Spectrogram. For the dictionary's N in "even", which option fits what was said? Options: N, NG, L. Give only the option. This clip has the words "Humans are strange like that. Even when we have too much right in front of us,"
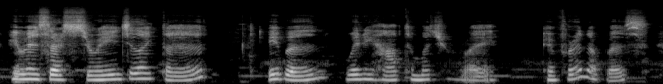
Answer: N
